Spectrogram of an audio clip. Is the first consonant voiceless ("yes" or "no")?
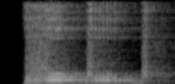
no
